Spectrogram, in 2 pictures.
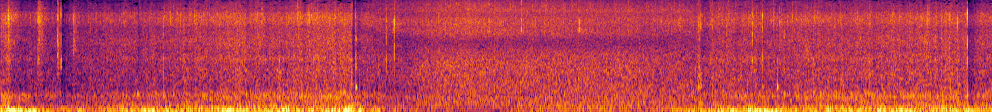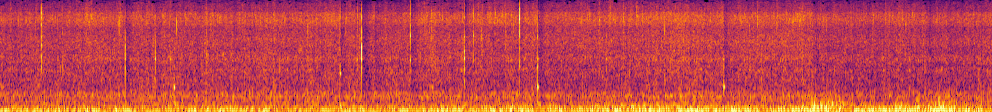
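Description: Steady rain falling in a thunderstorm, with scattered drops ticking sharply close by over a low rumble. The rumble dips for a few seconds about four seconds in, then returns.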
